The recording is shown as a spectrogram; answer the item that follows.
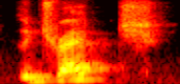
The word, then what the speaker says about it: Utrecht: a BA in film studios at, I can't pronounce the name of your university, Utrecht?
